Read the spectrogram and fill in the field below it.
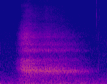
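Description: A single long, deep breath, airy, swelling quickly and then trailing off over about a second and a half, with no talking around it.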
